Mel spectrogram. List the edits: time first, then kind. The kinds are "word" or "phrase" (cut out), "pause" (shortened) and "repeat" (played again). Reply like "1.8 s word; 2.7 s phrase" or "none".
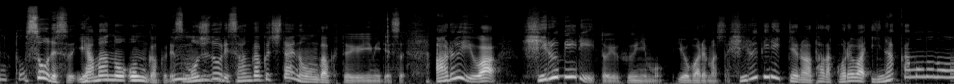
none

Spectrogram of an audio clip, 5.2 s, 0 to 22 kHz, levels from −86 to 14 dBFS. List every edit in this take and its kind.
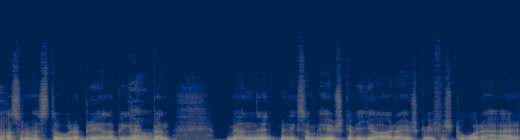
none

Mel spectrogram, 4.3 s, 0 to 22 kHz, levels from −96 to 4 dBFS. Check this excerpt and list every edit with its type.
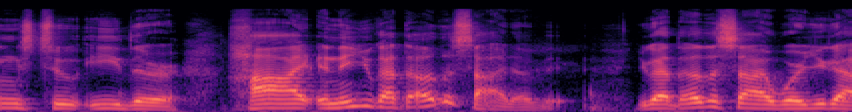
none

